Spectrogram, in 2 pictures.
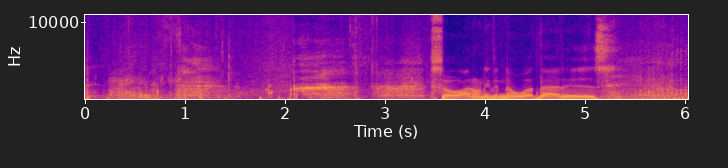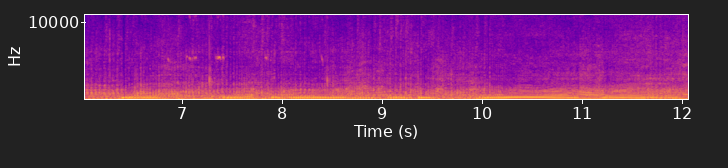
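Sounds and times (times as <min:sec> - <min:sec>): two-stroke dirt bike engines: 0:04.4 - 0:12.0.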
